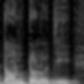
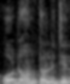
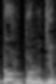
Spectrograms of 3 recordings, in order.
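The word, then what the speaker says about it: odontology: दोस्तों ध्यान रखेंगे, स्टडी ऑफ टीथ को बोलते हैं डोंटोलॉजी। इसकी स्पेलिंग ओ से शुरू हो रही है, लेकिन इसको ओडोंटोलॉजी नहीं बोल के डोंटोलॉजी बोलेंगे।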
